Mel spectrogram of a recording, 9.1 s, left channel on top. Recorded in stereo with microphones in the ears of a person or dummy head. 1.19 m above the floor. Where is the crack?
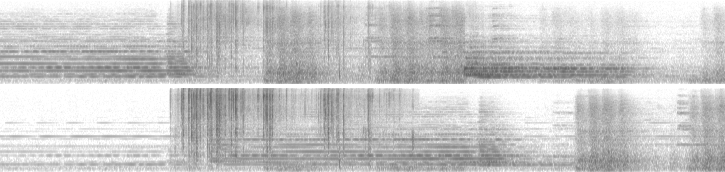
45° right (ahead or behind), 0.9 m.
